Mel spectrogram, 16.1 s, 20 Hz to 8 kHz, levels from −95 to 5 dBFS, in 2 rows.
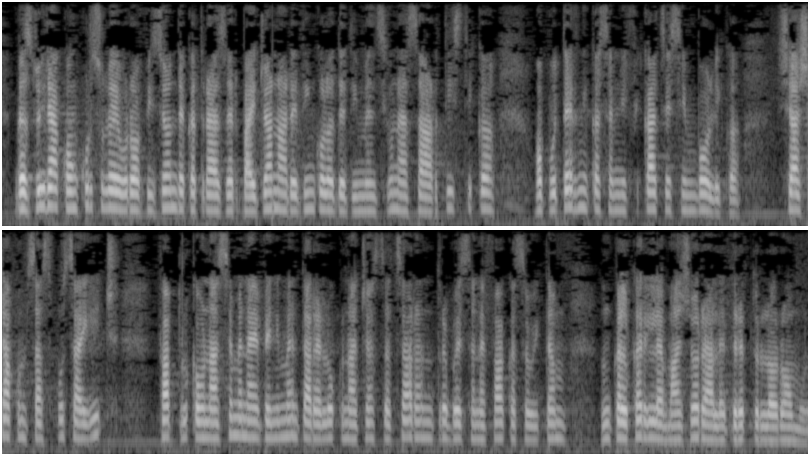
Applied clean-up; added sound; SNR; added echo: none; none; none; none.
